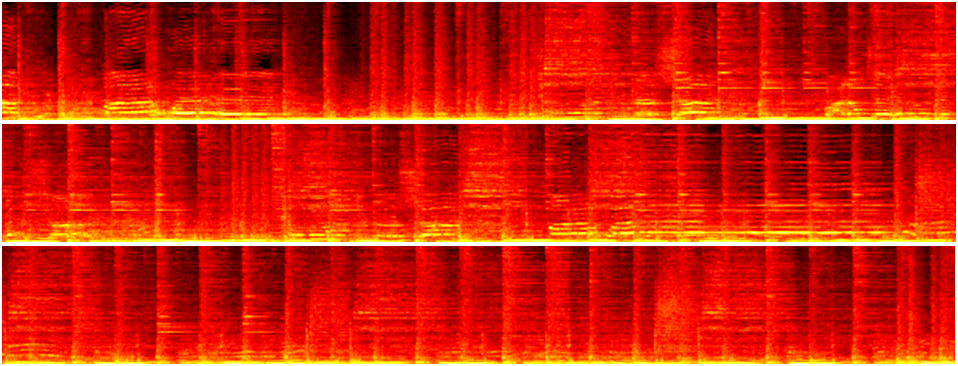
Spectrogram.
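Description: Live rock band playing loudly: electric guitar, bass guitar and drum kit, with one long held high note around the middle.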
